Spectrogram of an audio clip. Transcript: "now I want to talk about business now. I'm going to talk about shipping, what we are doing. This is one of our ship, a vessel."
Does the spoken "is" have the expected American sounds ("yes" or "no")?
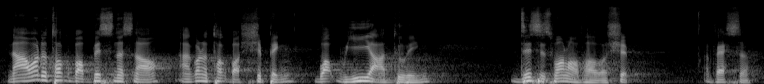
no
